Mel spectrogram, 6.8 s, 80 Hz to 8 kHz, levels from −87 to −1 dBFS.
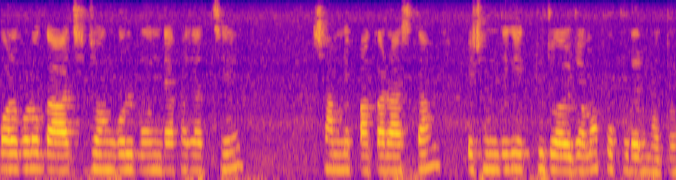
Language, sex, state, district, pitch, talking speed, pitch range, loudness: Bengali, female, West Bengal, Paschim Medinipur, 205 Hz, 140 wpm, 200-215 Hz, -16 LUFS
